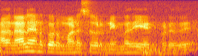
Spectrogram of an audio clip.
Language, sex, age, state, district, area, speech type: Tamil, male, 60+, Tamil Nadu, Erode, rural, spontaneous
